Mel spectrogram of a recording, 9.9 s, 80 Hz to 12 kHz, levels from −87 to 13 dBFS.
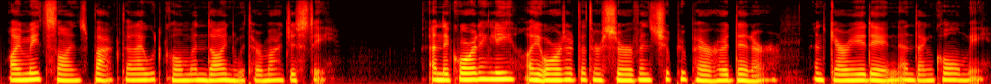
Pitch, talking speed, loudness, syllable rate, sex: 200 Hz, 195 wpm, -16 LUFS, 5.2 syllables/s, female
